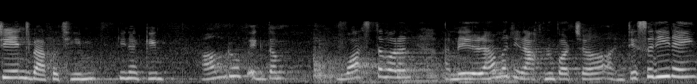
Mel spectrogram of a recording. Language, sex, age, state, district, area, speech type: Nepali, female, 18-30, West Bengal, Jalpaiguri, rural, spontaneous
